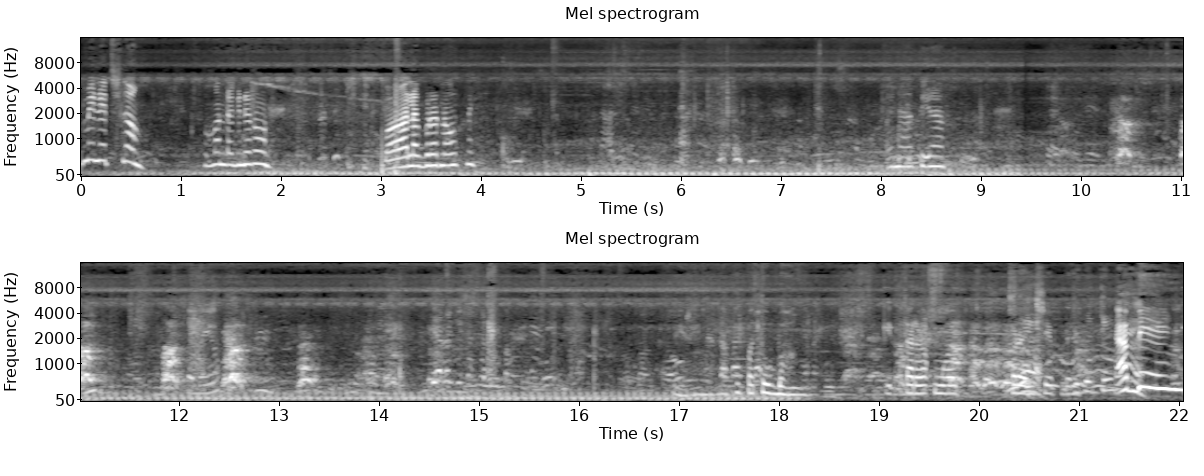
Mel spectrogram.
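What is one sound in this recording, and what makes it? Children and young women chatter and call out nearby, with excited high squeals now and then.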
